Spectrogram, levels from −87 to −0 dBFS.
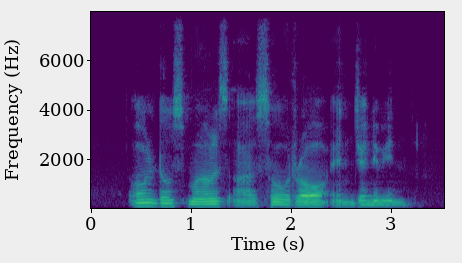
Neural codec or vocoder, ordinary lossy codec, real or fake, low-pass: codec, 16 kHz, 2 kbps, X-Codec, WavLM features, trained on Multilingual LibriSpeech; none; fake; none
